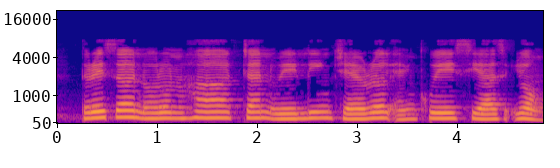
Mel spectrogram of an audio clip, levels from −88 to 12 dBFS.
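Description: At 0.48 to 0.50 s the speech is interrupted by a brief glitch, and at 2.71 s by a shorter blip, both signs of damaged data in a compressed stream. Corrupted bytes left the decoder misreading those frames and losing sync until it found a valid header again. On a spectrogram each shows as a thin vertical break cutting across the speech harmonics. The waveform shows an abrupt discontinuity or spiky burst at each point.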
